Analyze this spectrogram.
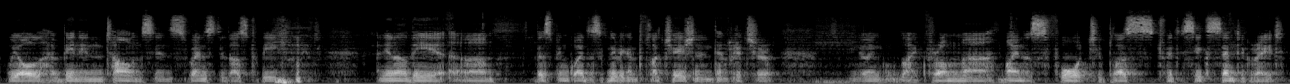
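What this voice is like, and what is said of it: Hoarse, partly lost voice. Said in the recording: “I've lost my voice a bit.”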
